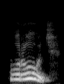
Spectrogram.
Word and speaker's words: خروج: بھی پیش ہے، رے کے اوپر بھی پیش ہے۔ اسے پڑھا جائے گا خروج، خروج۔ اس کا مادہ ہے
